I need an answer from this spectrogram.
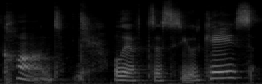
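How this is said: Can't is said with a British vowel.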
